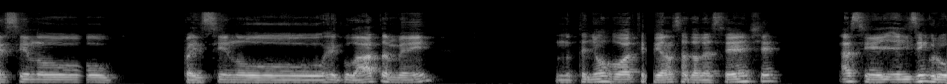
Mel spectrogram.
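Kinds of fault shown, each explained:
Crude rate conversion: From 4.02 to 6.64 s, samples in this speech are dropped or repeated with no filtering. The pattern fits a 48 kHz to 44.1 kHz change. It adds an inharmonic, gritty fizz, roughly 25 dB below the voice, following louder and brighter sounds.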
